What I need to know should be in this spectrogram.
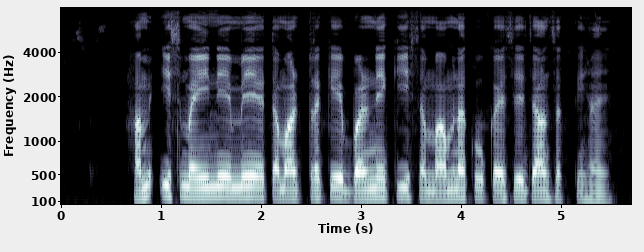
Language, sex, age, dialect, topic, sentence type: Hindi, male, 31-35, Awadhi Bundeli, agriculture, question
